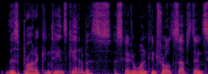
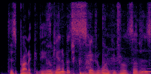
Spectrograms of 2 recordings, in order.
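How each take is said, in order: First: It is read at a normal pace. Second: It is read very fast, rattled off. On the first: "Let me try that again" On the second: "let me try and do the Matchbox Cars voice"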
